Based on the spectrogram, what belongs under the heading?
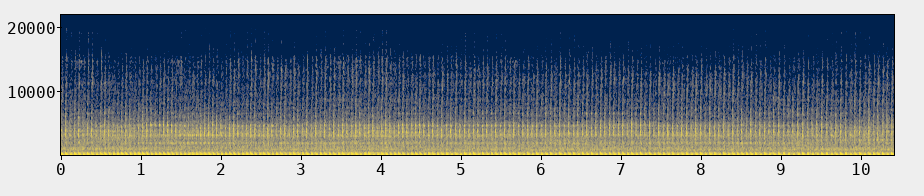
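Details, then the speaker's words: Suzuki LTZ 400 ATV (2004/2005) single-cylinder after failed valve guide replacement by another shop, timing chain tightened, idling: fast even ticking about three or four per second over lumpy idle; valve train chatter, shims suspected, loud at exhaust side. "that's pretty far in the chain does sound pretty good but foreign chatter so I may take the tank back off and uh go back in and check the shims out one more time"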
